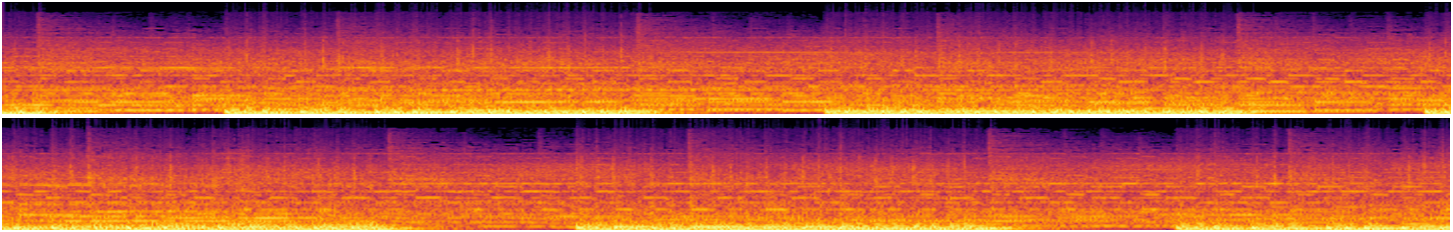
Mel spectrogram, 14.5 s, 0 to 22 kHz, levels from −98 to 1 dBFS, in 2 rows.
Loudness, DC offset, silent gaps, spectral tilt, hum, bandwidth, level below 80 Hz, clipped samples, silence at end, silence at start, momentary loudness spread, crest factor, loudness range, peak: -9 LUFS; under 0.1%; none; -7.5 dB/octave; none; 7.8 kHz; -10 dBFS; 3%; 0 s; 0 s; 6 LU; 6 dB; 0 LU; 0 dBFS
